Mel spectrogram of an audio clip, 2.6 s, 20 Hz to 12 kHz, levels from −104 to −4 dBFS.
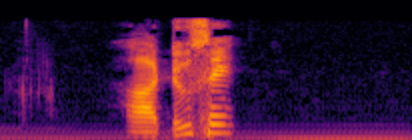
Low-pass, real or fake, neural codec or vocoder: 7.2 kHz; real; none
